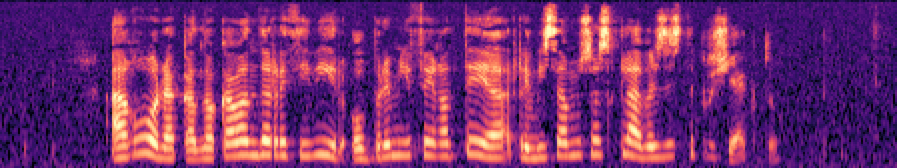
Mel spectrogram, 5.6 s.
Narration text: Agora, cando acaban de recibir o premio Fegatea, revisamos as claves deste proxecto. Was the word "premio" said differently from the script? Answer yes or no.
no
